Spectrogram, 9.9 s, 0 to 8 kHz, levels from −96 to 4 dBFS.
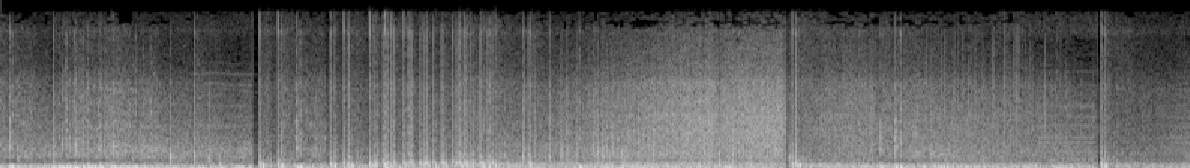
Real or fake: real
